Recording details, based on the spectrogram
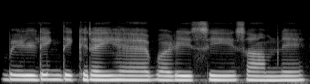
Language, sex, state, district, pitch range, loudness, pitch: Hindi, female, Himachal Pradesh, Shimla, 200-210 Hz, -11 LUFS, 205 Hz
